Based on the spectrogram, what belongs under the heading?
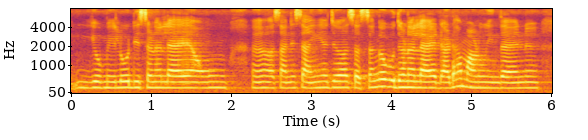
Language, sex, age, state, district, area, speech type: Sindhi, female, 30-45, Madhya Pradesh, Katni, rural, spontaneous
